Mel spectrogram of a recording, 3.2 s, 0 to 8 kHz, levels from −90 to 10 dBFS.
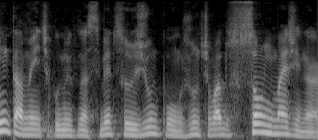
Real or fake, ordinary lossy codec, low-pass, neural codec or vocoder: fake; none; none; codec, 16 kHz, 2 kbps, FunCodec, trained on LibriTTS, 25 frames a second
